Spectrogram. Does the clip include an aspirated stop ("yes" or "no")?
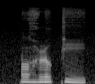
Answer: no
